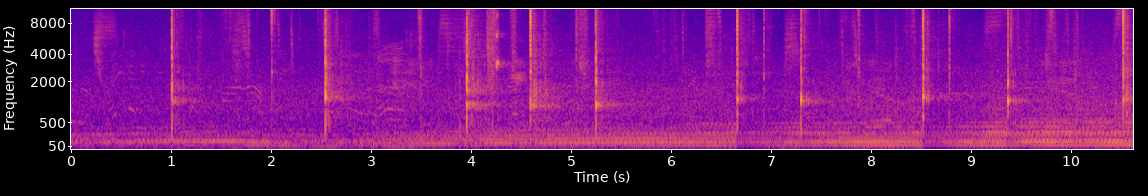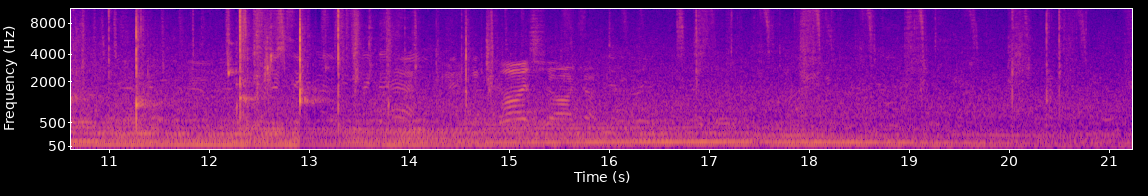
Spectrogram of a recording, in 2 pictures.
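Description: Pickleball paddles hitting a hard plastic ball during a rally: a string of sharp pops, about a dozen, irregularly spaced, over a steady low rumble.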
